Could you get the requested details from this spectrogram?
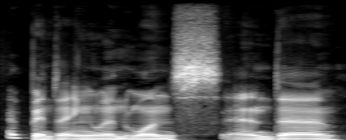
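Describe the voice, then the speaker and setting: Dry, teasing man with a smooth voice. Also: fairly low pitch, monotone, takes it slowly, fairly bright tone. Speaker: podcast co-host. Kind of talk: casual chat.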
